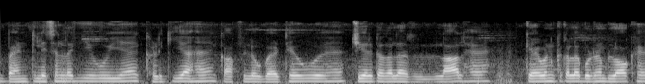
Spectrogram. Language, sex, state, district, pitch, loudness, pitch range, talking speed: Hindi, male, Uttar Pradesh, Jalaun, 140 Hz, -14 LUFS, 130-145 Hz, 195 wpm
